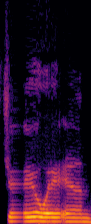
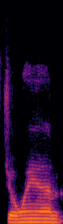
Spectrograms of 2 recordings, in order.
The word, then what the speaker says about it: Joan: time for some reason it's it's joan but they think it's joanne or joanna so i i try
